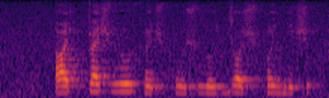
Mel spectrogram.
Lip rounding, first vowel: unrounded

